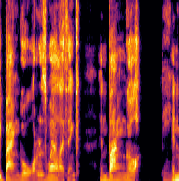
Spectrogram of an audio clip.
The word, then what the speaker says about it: Bangor: uh the next one is banga Banger in Maine yeah say Banger apparently it's Bangor Bangor yeah Bangor bang and it's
